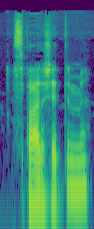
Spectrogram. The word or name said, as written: siparis ettin mi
